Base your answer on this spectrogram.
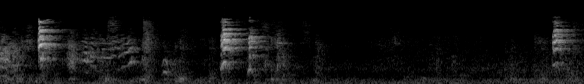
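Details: Chiweenie puppies: three loud, piercing yelps, each followed by softer squeaks, with a quieter stretch between the second and third.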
